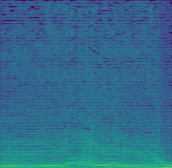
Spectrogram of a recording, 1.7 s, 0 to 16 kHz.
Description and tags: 140 Sizemick Synth 01
bit, blazin, crushed, distort, gritar, guitar, synth, variety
